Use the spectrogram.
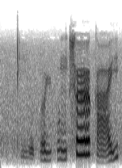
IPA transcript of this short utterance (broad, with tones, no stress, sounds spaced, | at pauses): t̪ʰ iː˨˩ w p ɵ˥ ɥ | ʊ˧ ŋ t͡sʰ œː˥ k aː˨˥ j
